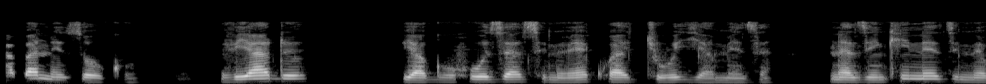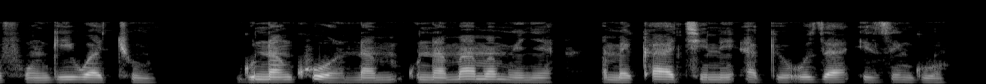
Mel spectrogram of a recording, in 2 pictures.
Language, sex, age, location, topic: Swahili, male, 36-49, Nakuru, finance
